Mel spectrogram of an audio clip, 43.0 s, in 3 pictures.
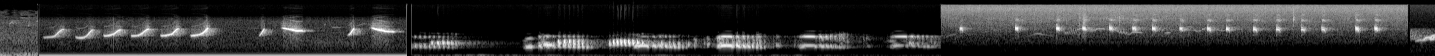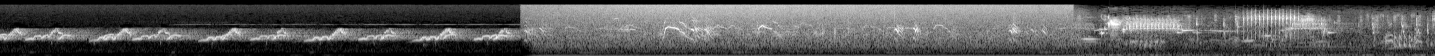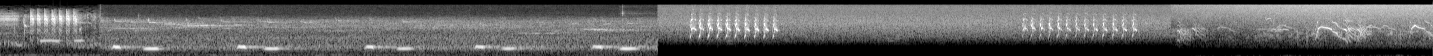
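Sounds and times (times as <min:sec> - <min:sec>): quick rising bird chirps: 0:00.0 - 0:12.3, 0:19.6 - 0:36.5
low-pitched bird calls: 0:00.5 - 0:09.4, 0:14.2 - 0:36.5
background hiss: 0:09.4 - 0:14.1, 0:19.6 - 0:43.0
fast high twittering: 0:19.6 - 0:36.5.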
